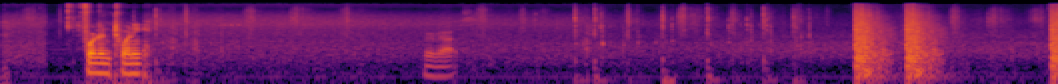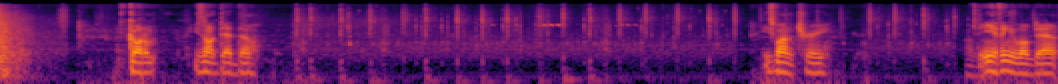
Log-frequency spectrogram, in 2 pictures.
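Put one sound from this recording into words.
Footsteps brush through tall grass.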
